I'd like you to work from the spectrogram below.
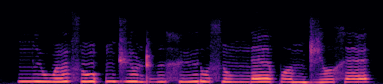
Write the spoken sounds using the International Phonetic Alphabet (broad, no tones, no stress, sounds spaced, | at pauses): ɲ y w ə̃ s ũ ʔ n d͡ʒ ũ ɖʱ ɨ x y ɾ u s ɾ ũ ŋ ɛ p ɤ n d͡ʒ ɤ x ɛ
